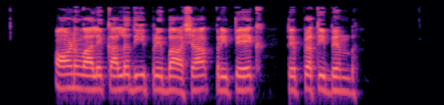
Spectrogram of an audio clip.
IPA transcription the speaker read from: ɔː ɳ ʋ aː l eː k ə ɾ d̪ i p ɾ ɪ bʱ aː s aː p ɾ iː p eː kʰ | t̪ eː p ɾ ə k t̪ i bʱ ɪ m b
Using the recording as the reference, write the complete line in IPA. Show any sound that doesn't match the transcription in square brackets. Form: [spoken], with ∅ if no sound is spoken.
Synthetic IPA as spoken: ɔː ɳ ʋ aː l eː k ə [l] d̪ [iː] p ɾ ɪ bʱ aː [ʃ] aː p ɾ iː p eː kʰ | t̪ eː p ɾ ə [∅] t̪ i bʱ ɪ m b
